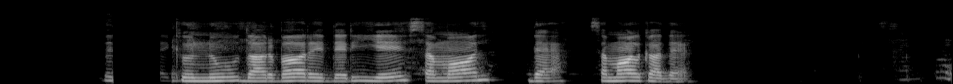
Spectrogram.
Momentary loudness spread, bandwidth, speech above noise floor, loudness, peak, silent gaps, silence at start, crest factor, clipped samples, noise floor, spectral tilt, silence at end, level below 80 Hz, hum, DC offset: 21 LU; 9.4 kHz; 62 dB; -24 LUFS; -6 dBFS; 1.36-1.59 s; 1.05 s; 20 dB; under 0.1%; -85 dBFS; -5.5 dB/octave; 0 s; -70 dBFS; none; under 0.1%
